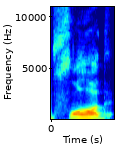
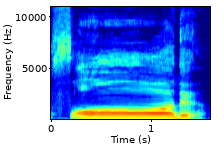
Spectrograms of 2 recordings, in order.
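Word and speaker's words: صاد: উচ্চারিত হলেও আপনারা দেখছেন এই সদ হরফটি উচ্চারণ করবার সময় অবশ্যই আমরা যেন মোটা করে উচ্চারণ করি এবং শীষ দিই। আপনারা আমার সঙ্গে পড়ুন, সদ সদ, স সুই সো, স সুই সো, আবার সদ, স সুই সো।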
